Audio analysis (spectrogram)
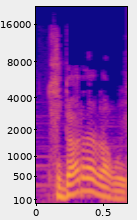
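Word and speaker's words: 百済: 백제라고 써놓고 한자로 읽을 때는 구다라라고 읽어요.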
